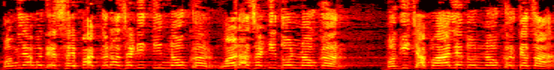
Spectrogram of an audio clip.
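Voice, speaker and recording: A man projects a raised voice at an extremely high pitch, his tone bright and sharp, with ordinary pitch variation. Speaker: motivational speaker. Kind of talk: public speech. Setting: stage with audience, loudspeaker. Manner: animated.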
